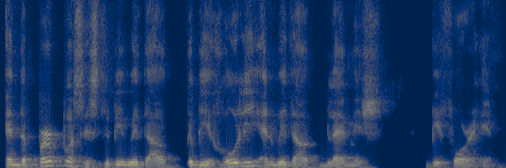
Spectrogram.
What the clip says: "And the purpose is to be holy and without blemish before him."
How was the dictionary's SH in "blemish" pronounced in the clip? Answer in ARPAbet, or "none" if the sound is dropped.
SH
